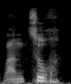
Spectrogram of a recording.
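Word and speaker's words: Ланцуг: Lanzug. The stress is on the second syllable. Lanzug.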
